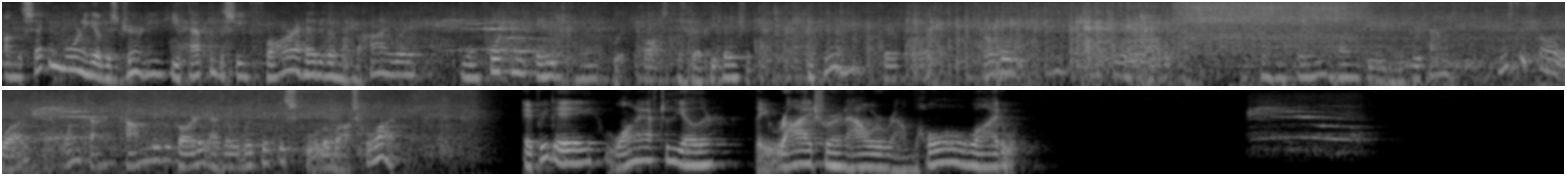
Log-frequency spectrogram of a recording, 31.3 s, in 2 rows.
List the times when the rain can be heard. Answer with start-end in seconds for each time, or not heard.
0.0-20.4.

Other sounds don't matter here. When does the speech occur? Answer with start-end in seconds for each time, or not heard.
0.0-19.6, 20.9-25.8.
